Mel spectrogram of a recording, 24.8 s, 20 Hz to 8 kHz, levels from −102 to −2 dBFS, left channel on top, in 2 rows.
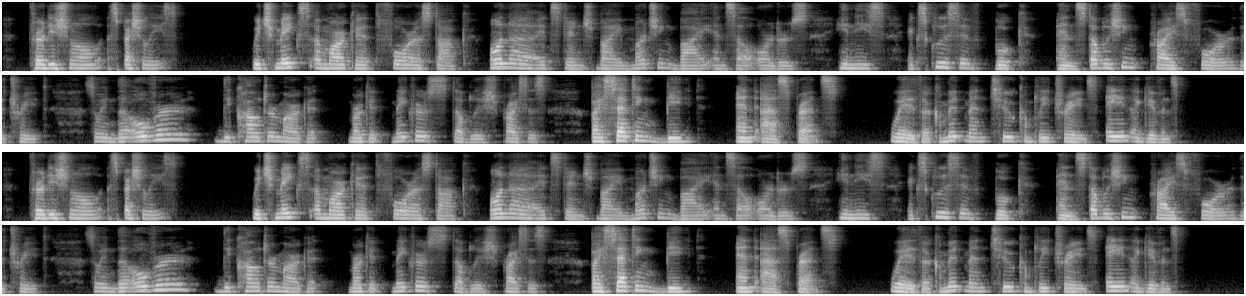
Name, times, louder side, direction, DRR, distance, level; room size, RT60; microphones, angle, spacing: voice 1, 0.3-1.7 2.5-4.5 4.9-8.0 8.4-8.8 9.1-10.3 10.5-12.8 13.3-15.6 15.9-17.8 18.3-19.3 19.8-20.8 21.3-24.2, left 1 dB, 5° left, 0.3 m, -27 dB
5.4 x 4.9 x 4.7 m
head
